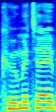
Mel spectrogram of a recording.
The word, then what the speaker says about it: kumite: __ ] they should call it kumite but it's spelled with a c yeah did i just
